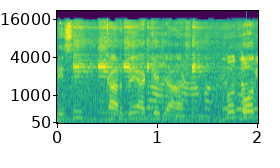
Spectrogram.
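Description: A man's voice talking, with a steady low hum of street traffic behind it.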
